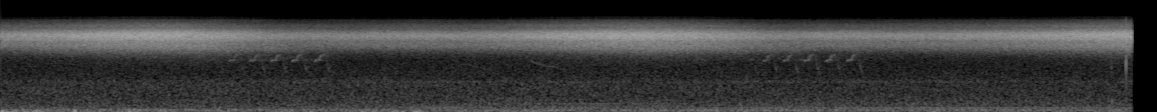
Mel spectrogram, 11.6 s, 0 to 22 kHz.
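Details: Organized, synchronizing chorus of periodical cicadas, Magicicada tredecassini, near DeValls Bluff, Arkansas, on June 7, 2015, forest edge along a baseball trail: a continuous shrill buzz rising and falling in slow waves about every four to five seconds, faint chirps between.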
